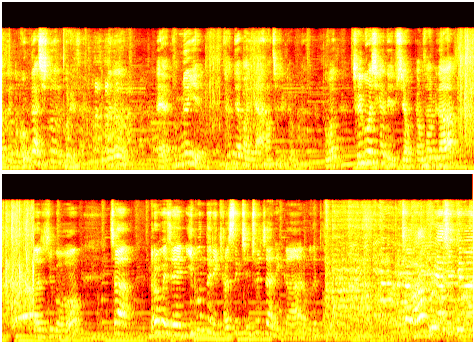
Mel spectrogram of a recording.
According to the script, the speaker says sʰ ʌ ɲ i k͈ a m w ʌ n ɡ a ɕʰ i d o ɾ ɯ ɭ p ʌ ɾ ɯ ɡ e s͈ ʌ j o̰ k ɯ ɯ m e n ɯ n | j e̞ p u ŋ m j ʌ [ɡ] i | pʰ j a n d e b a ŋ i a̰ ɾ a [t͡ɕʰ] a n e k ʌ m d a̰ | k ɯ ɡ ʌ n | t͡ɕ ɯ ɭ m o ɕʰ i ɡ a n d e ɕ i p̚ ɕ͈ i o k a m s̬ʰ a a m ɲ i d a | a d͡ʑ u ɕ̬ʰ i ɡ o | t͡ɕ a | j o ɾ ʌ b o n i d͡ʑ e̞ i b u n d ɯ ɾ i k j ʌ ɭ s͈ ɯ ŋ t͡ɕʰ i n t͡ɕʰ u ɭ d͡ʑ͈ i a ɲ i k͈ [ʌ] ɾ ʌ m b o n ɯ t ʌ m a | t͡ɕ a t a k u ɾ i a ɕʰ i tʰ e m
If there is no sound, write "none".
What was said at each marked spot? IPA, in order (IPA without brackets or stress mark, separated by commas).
ŋ, t͡ɕʰ, a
